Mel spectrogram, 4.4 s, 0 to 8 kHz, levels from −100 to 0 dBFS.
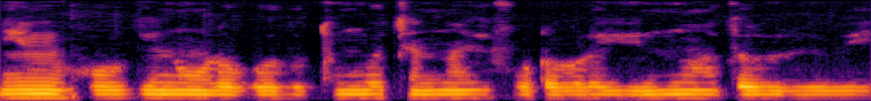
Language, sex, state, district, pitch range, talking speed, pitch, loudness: Kannada, male, Karnataka, Dharwad, 105-110 Hz, 110 wpm, 110 Hz, -21 LUFS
